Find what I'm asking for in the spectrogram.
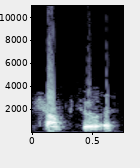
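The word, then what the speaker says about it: Tchoupitoulas: Most of the way up and down New Orleans called Champatoulis, which is spelled wonderfully, but his name is Champatoulis.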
